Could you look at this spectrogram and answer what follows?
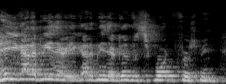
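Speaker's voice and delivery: imitated pleading, high and hurried; insistent urging. Founder begging friends to support the first meeting, insistent urging.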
